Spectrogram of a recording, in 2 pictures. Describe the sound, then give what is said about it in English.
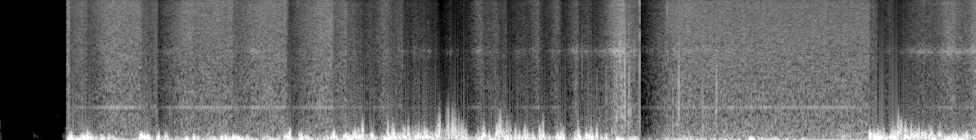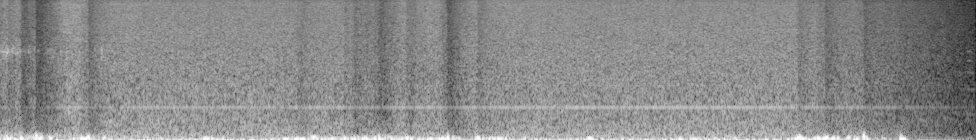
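A Martian dust devil recorded on Mars by the SuperCam instrument atop the Perseverance rover: steady static-like hiss with two rumbling gusts of wind that swell, a brief lull between them, and a faint constant whine underneath. No voices. “If you're SuperCam, the Los Alamos developed instrument atop the Perseverance rover, not only did you do all the above, you also recorded the sound of a Martian dust devil for the very first time.”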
